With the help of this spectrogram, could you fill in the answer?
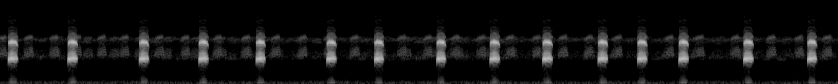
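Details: Wild Fejervarya kawamurai calling from rice paddies on the Kamo River, Itoshima, Fukuoka, Japan: a steady series of about sixteen short, hard croaks, nearly two per second, with a soft continuous frog chorus filling the gaps.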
